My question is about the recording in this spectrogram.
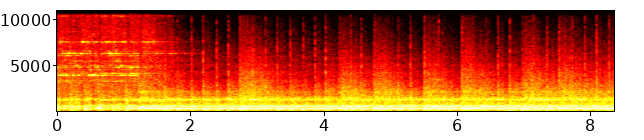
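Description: Dhyangro, the Nepali shamanic frame drum, beaten in a fast continuous stream of strikes over a steady, dense drone-like backdrop. A set of high steady ringing tones stops about a second in.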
